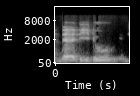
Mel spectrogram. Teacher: ujung lidah mengarah ke Pangkal gigi seri atas atau boleh juga ya di ujung langit-langit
